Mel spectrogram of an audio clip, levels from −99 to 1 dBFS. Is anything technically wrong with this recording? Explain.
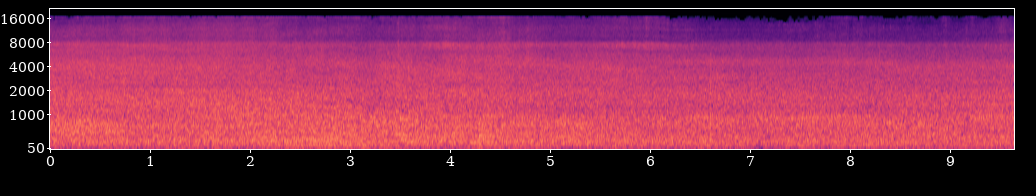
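No, nothing technically wrong can be heard in this recording of sounds. There are no faults to explain.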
